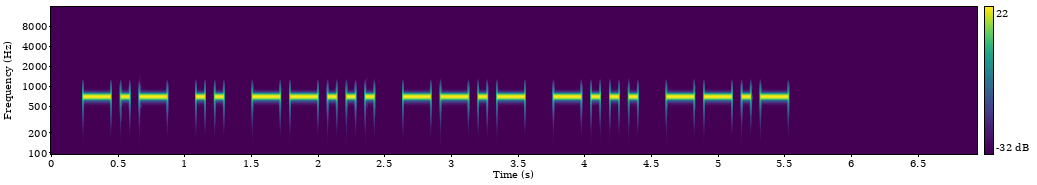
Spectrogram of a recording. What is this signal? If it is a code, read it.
Morse code, heard as a keyed tone, about 17 wpm, 700 Hz. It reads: KI7QBQ
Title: USA Callsign DE Callsign 17wpm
